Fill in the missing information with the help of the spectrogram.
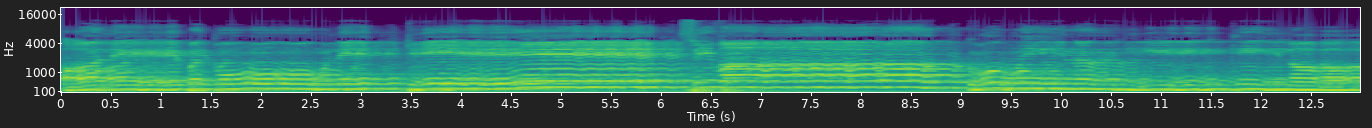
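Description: A man's solo voice singing a manqabat, an unaccompanied Urdu devotional poem, into a hand-held microphone, in long held notes that glide and waver in pitch, with short breaths between phrases.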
